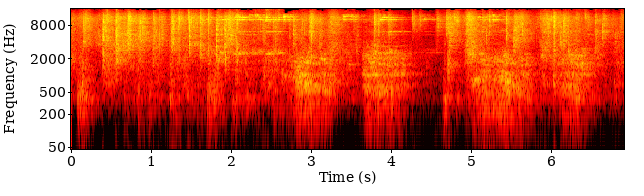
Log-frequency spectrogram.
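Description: A dog playing with air-filled latex balloons on a hardwood floor: small dog whines and yips over a run of quick clicks and scuffles as it jumps at and bats the balloons.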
